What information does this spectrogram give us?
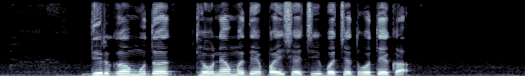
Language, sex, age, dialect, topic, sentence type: Marathi, male, 25-30, Standard Marathi, banking, question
